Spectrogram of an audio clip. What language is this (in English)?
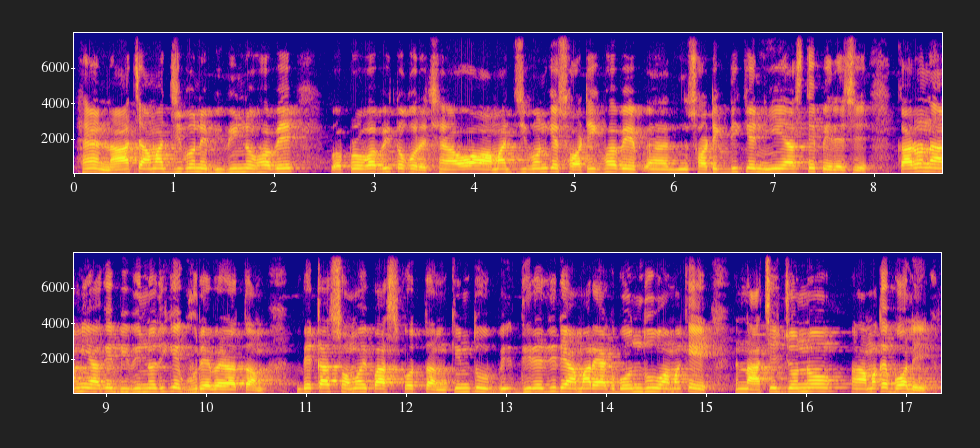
Bangla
